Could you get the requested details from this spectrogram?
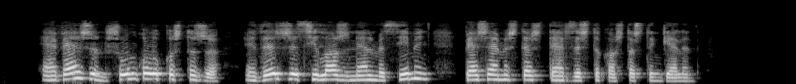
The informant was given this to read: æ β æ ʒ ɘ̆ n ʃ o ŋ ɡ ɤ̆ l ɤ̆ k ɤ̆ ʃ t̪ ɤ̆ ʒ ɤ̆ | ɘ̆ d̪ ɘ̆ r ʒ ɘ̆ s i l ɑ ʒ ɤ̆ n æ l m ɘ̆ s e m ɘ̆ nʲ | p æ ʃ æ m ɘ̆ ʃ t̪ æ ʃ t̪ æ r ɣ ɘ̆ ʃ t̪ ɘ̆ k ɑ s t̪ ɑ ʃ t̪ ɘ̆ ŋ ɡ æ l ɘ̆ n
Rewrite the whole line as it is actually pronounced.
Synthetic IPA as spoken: æ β æ ʒ ɘ̆ n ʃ o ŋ ɡ ɤ̆ l ɤ̆ k ɤ̆ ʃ t̪ ɤ̆ ʒ ɤ̆ | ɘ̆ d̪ ɘ̆ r ʒ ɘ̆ s i l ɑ ʒ ɤ̆ n æ l m ɘ̆ s e m ɘ̆ nʲ | p æ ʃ æ m ɘ̆ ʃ t̪ æ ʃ t̪ æ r z ɘ̆ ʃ t̪ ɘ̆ k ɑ ʃ t̪ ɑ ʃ t̪ ɘ̆ ŋ ɡ æ l ɘ̆ n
